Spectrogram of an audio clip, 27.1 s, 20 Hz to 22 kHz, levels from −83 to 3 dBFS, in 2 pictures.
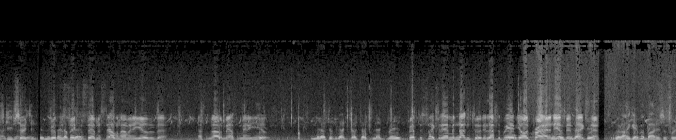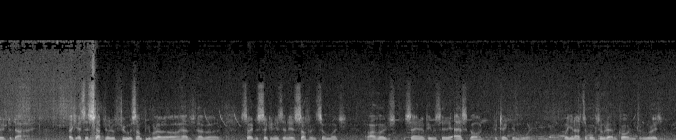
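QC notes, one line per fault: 10.46 to 15.39 s, pre-emphasis left on: treble boosted about 13 dB at 10 kHz versus 1 kHz, an FM 75 µs curve never undone, so it's thin, bright and hissy.
12.50 s, 25.47 s and 26.71 s, compressed frames skipped: jumps ahead roughly 150, 100 and 100 ms, a few 42.7 ms frames lost.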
